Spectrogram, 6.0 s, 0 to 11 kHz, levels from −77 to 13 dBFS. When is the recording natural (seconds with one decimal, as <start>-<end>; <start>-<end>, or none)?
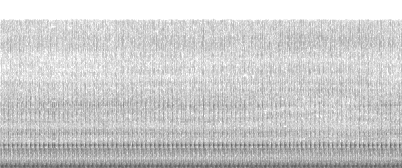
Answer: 0.0-6.0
